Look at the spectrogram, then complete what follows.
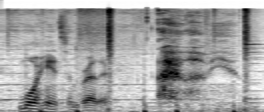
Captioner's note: whispers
